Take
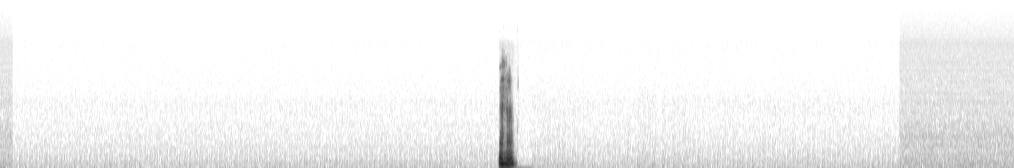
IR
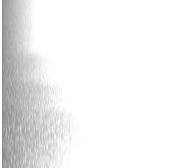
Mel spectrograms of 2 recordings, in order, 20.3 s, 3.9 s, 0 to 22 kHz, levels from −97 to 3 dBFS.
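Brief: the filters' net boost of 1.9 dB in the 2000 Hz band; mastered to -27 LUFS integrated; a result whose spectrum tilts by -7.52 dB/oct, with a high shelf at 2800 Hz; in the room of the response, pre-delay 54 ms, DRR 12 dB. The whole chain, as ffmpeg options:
-filter_complex "[0:a]equalizer=f=2k:t=o:g=4,highshelf=f=2.8k:g=-3.5,asplit=2[a][b];[1:a]atrim=start_sample=2205,adelay=54[c];[b][c]afir=irnorm=-1:irlink=0,volume=-16.5dB[d];[a][d]amix=inputs=2:normalize=0,volume=-7dB"

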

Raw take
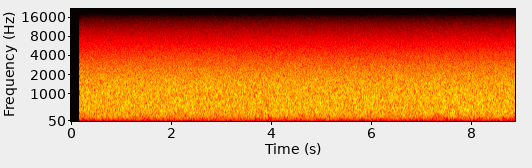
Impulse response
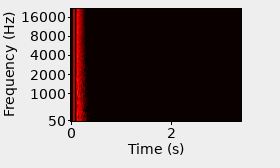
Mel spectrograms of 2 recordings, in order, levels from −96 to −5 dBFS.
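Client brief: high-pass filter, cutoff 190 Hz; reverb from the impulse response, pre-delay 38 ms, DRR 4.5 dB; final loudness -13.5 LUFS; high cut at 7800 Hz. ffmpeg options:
-filter_complex "[0:a]highpass=190,lowpass=7.8k,asplit=2[a][b];[1:a]atrim=start_sample=2205,adelay=38[c];[b][c]afir=irnorm=-1:irlink=0,volume=-2.5dB[d];[a][d]amix=inputs=2:normalize=0,volume=12dB"

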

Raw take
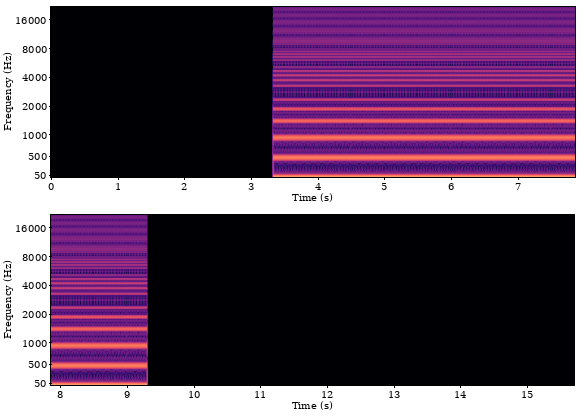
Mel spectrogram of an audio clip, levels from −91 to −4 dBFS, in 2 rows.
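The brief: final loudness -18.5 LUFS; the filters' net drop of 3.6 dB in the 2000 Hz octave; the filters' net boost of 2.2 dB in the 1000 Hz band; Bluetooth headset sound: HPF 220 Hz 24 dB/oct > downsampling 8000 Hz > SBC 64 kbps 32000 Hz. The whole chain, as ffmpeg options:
-af "highpass=f=220:w=0.5412,highpass=f=220:w=1.3066,equalizer=f=1k:t=o:g=4,equalizer=f=2k:t=o:g=-6,aresample=8000,aresample=44100,volume=8dB" -ar 32000 -c:a sbc -b:a 64k

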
